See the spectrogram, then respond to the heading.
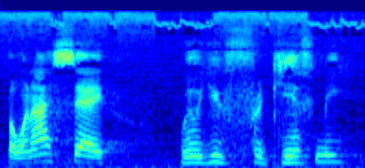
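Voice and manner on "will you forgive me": much softer, humbled asking; humble soft request. Shown as a demonstration. Preacher contrasting an easy sorry with asking forgiveness, humble. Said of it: "that's complete humility".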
